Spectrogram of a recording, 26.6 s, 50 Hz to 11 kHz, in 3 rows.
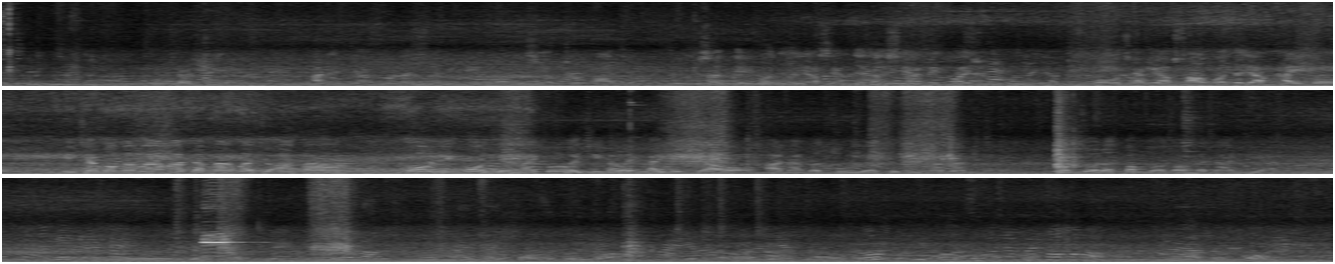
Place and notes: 集英里, Zhongshan Dist. - Walking through the market
Walking through the market, Traffic Sound, Binaural recordings, Zoom H4n+ Soundman OKM II
Taipei City, Taiwan, 6 February 2014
